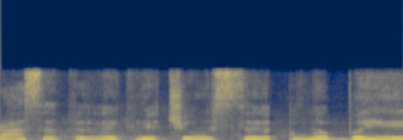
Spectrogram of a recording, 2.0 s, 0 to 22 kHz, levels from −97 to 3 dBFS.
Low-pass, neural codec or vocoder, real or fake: 10.8 kHz; codec, 24 kHz, 3 kbps, HILCodec; fake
